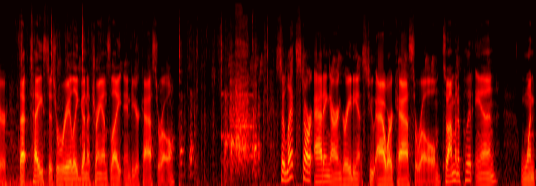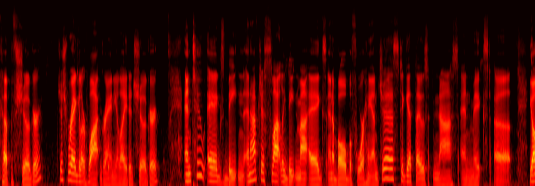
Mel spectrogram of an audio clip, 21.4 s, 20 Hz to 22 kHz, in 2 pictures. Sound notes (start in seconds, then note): 3.4 chickens clucking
